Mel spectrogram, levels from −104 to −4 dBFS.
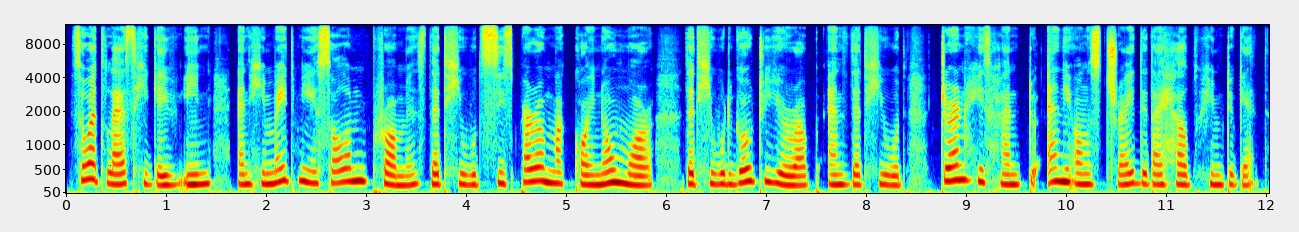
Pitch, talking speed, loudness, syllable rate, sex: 220 Hz, 220 wpm, -17 LUFS, 5.1 syllables/s, female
